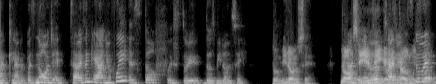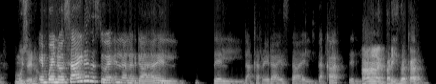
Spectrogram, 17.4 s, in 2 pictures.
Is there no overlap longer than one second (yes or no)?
no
